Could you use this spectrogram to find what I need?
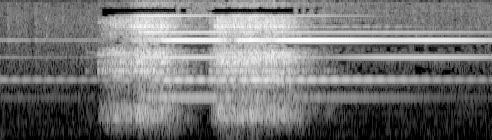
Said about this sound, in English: Oh no, there's the phone. Just when we were getting you dressed.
